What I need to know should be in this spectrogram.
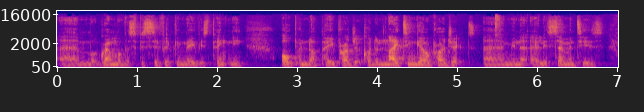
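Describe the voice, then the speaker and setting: In a Birmingham accent, a man speaks at a fairly quick pace with a fairly low pitch and flat, monotone intonation. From Birmingham, England. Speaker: criminologist and university lecturer. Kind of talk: interview.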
